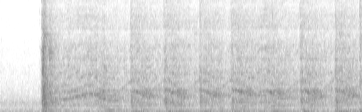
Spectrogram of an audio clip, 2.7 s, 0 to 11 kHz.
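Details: Rebuilt Jeep engine (old 4.2), battery charged to about 12.4 V, starting fluid tried during fuel test: starter spins the engine in an even, brisk churn, three to four turns a second, but it never catches; crank-no-start, ignition box or clogged injectors suspected.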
